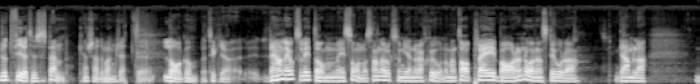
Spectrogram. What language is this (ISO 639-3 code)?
swe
